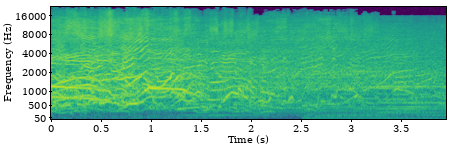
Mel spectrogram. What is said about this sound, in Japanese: それでは皆さん、救世主様にもう一度大きな声援と拍手を。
